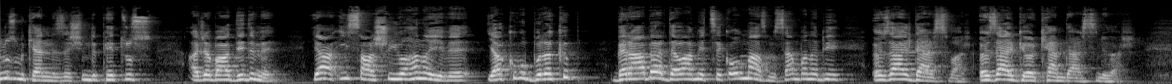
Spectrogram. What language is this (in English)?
Turkish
